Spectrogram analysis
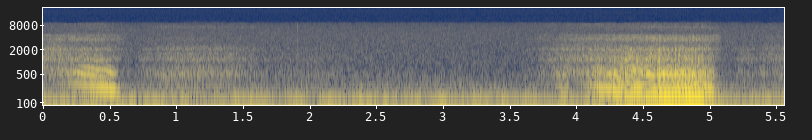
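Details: Two rattling, fluttering breaths during sleep against steady room hum; snoring.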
